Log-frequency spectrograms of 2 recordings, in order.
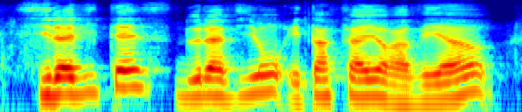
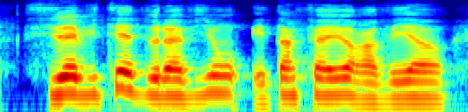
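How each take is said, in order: Both takes have the same delivery.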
